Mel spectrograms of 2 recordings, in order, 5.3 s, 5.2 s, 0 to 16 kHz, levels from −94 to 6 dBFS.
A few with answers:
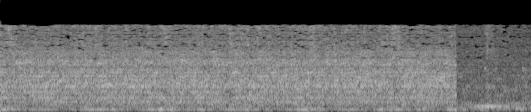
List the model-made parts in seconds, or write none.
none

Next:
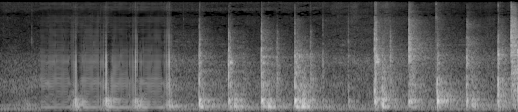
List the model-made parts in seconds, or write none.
0.4-1.7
